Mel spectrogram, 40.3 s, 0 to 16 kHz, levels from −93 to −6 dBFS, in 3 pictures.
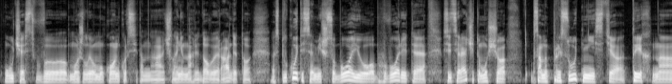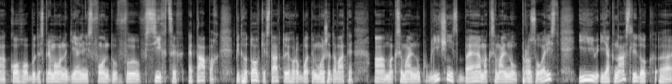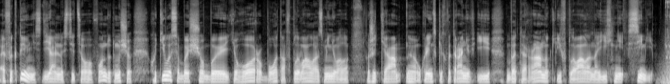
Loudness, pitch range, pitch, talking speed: -18 LUFS, 80-95 Hz, 85 Hz, 105 wpm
